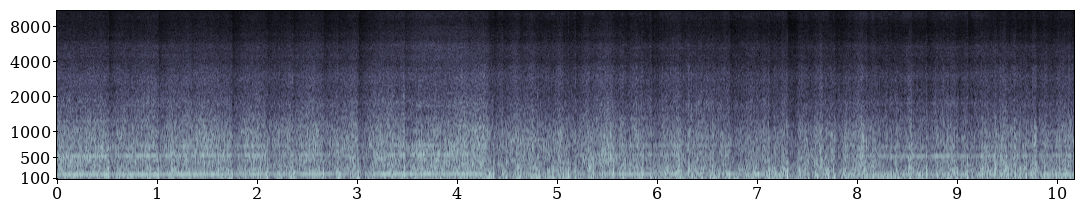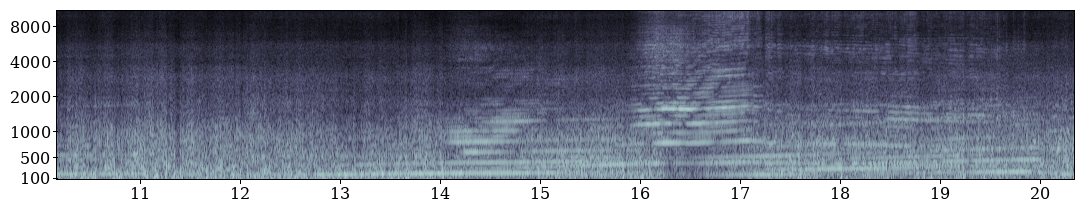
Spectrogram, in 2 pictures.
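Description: A motorcycle engine hums steadily up close as it rides along.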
